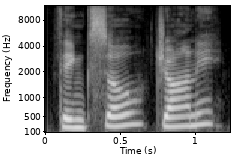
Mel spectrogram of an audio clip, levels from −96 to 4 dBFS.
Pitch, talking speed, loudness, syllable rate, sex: 260 Hz, 145 wpm, -16 LUFS, 3.5 syllables/s, female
